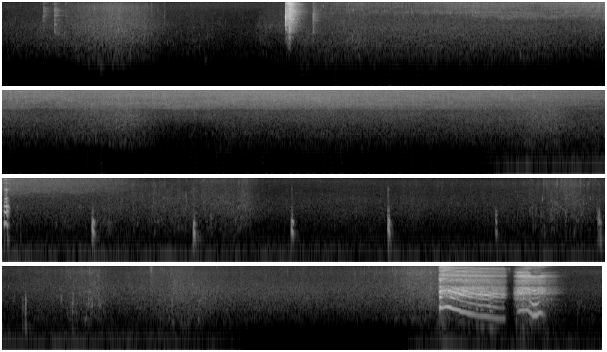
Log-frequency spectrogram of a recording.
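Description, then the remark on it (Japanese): A soft fizzing hiss, then a run of steady, rhythmic gulps as someone chugs strongly carbonated sparkling water in one go, ending in a short, loud burp. “してる途中ですっごいゲップ出ちゃったね。”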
